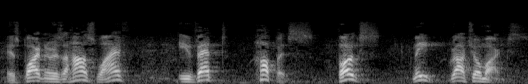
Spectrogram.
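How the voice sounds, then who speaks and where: Husky, lively vintage game show announcer. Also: male voice, on the high side, a little slow. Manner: polished, upbeat announcer delivery. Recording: lo-fi vintage broadcast recording with audience.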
